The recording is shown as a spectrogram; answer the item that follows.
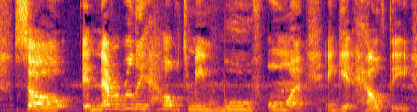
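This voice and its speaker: The speaker's pitch varies in an ordinary way, and there is noticeable background noise. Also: woman. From Harvey, Illinois. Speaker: stand-up comedian and actress. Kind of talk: casual talk to camera.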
